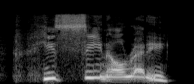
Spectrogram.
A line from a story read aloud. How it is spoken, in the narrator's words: Marcia said in a strained, choked voice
